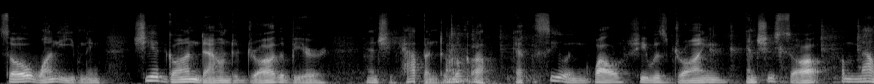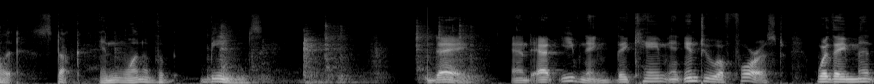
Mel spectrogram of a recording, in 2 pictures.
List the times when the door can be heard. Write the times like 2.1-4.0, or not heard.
3.2-5.0, 11.3-12.6.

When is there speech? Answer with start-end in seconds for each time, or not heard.
0.0-11.2, 13.0-17.4.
